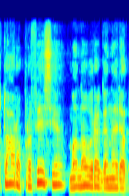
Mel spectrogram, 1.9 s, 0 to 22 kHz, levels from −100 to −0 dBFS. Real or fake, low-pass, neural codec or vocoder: real; 14.4 kHz; none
